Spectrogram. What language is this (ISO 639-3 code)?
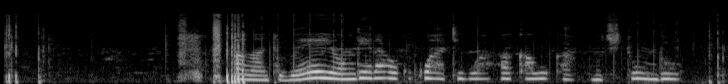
lug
